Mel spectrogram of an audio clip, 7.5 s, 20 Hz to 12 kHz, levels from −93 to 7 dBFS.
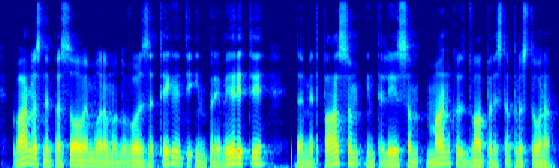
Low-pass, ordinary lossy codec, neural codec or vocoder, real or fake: none; none; codec, 24 kHz, 1.2 kbps, DualCodec; fake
